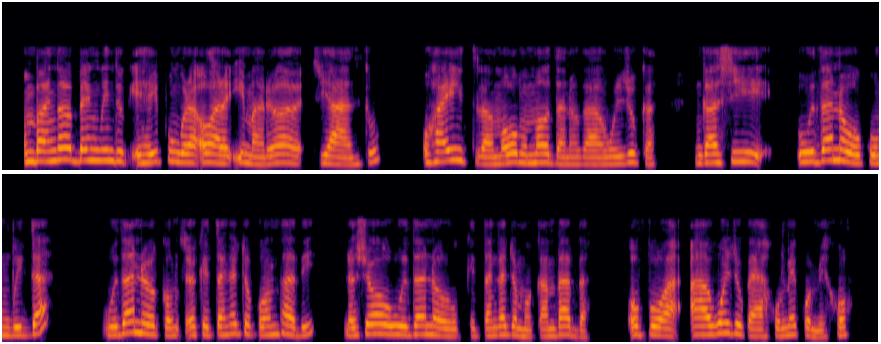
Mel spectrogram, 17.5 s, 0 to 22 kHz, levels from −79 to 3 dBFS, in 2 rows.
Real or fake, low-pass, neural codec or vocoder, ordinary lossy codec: fake; 7.2 kHz; codec, 16 kHz, 4.8 kbps, FACodec; MP3, 64 kbps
